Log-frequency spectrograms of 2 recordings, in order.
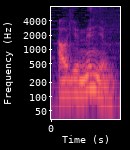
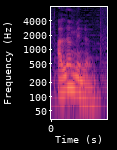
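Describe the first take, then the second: First: It has five syllables, ending in nium. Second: It has four syllables, ending in num.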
